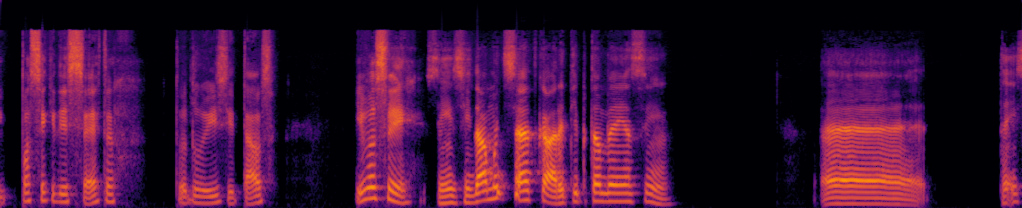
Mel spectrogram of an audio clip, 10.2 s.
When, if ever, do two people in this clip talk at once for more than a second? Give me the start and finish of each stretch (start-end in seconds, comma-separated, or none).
none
